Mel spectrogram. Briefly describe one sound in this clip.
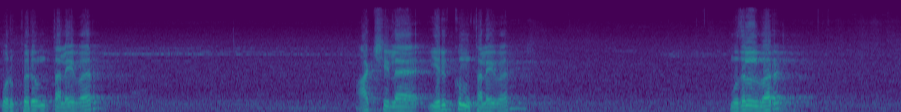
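A man speaks in bursts through a microphone in a large echoing hall, with long pauses.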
